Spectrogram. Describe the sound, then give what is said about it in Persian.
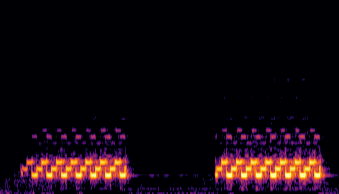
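A telephone rings for an incoming call from someone phoning in a question, in two loud electronic bursts, each about a second long with a rapid warbling trill, separated by a pause of silence. No one speaks. “استاد اگه موافق باشید یه سوال تلفنی هست که با هم بشنویم و در خدمت شما باشیم.”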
